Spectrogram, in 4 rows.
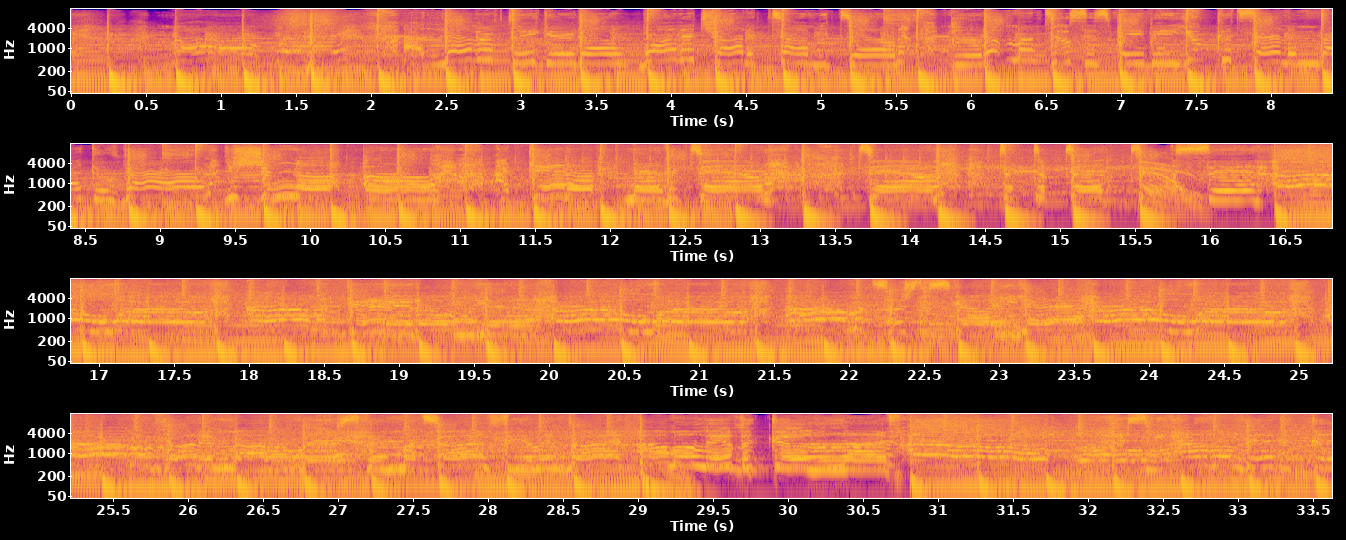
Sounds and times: Pop music: 0.0 - 33.6.

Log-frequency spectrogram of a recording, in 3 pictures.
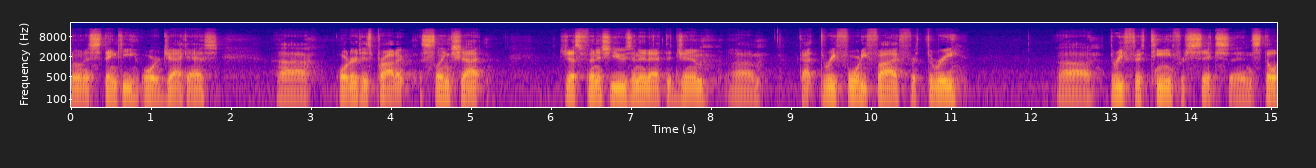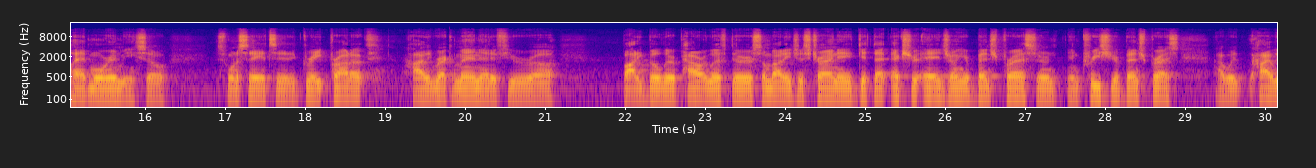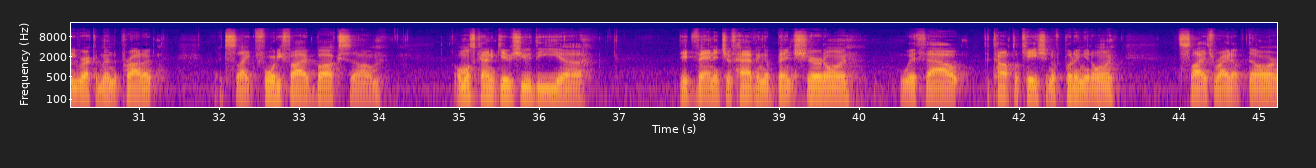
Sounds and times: Speech: 0.0 - 1.9, 2.5 - 5.3, 6.1 - 11.3, 12.3 - 16.3, 16.9 - 21.2, 22.0 - 31.4, 32.0 - 34.2, 34.9 - 36.8, 37.8 - 43.4, 44.0 - 45.2.

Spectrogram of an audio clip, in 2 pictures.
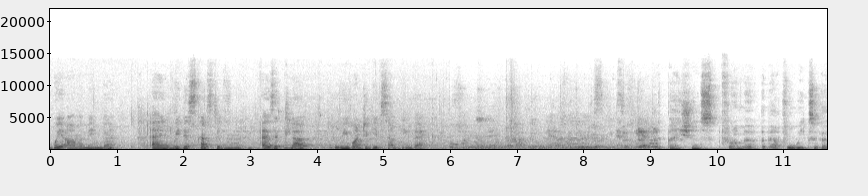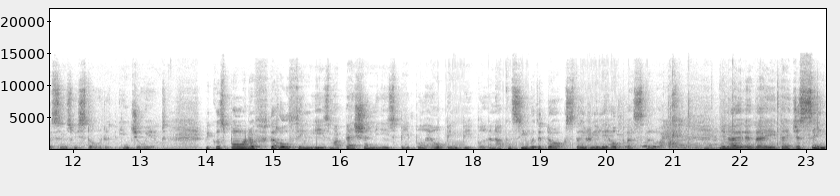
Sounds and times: Speech: 0.0 - 23.2.

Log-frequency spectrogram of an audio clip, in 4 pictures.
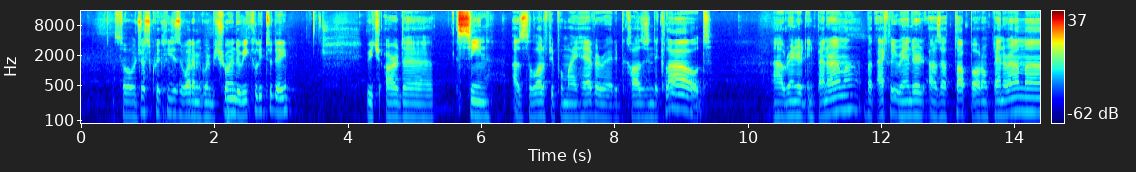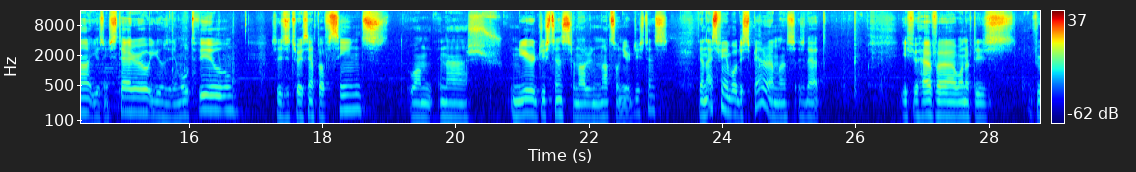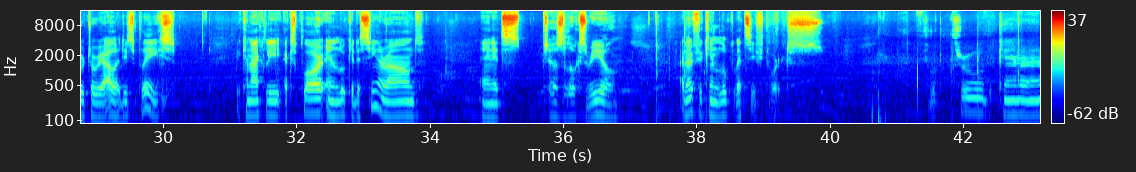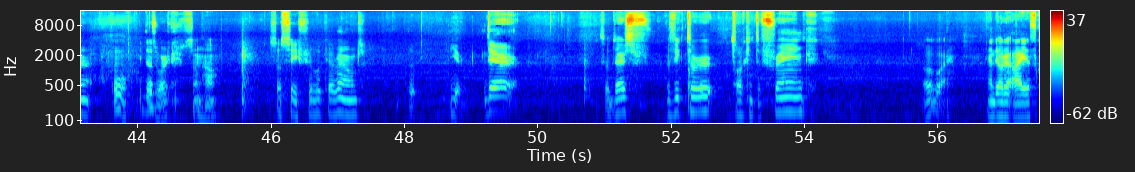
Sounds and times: Speech: 0.5 - 3.2, 4.3 - 9.5, 10.4 - 25.6, 26.7 - 30.3, 31.1 - 34.0, 34.7 - 40.0, 41.4 - 45.3, 46.0 - 47.5, 51.0 - 54.2, 55.8 - 57.5.

